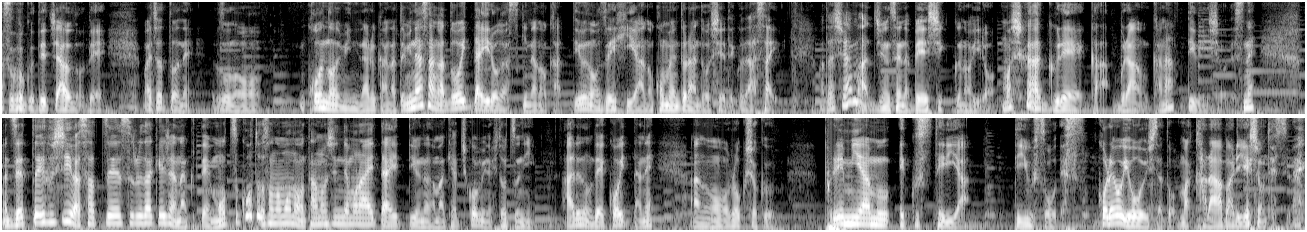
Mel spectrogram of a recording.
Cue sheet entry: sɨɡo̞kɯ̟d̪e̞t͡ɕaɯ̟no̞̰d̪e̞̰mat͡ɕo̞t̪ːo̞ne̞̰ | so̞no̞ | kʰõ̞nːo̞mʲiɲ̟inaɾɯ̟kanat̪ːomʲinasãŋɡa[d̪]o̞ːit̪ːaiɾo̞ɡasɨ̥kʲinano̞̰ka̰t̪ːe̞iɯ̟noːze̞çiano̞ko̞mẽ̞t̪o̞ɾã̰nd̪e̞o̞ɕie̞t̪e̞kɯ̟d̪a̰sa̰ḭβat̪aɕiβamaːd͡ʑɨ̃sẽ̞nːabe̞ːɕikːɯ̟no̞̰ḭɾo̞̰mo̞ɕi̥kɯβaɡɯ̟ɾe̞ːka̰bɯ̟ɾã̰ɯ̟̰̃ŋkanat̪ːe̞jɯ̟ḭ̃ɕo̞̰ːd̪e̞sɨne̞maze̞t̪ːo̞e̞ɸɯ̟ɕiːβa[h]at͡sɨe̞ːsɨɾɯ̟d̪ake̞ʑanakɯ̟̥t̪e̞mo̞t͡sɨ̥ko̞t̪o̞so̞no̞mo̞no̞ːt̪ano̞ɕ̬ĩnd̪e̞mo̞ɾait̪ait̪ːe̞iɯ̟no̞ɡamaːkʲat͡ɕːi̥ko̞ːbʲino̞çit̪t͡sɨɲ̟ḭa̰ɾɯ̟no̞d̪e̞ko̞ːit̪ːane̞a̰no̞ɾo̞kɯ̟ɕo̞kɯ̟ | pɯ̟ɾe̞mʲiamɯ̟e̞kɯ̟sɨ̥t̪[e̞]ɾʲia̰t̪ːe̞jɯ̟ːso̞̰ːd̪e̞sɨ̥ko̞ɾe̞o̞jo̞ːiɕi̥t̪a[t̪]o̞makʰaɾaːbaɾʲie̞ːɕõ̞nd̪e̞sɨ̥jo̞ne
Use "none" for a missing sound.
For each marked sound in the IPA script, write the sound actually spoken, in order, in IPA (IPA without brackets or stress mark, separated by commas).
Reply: d̪, s, e̞, t̪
